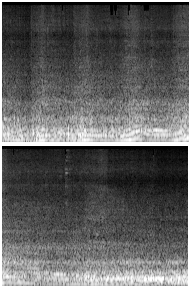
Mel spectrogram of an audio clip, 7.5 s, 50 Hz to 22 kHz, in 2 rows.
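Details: Honda Beat Street before repair, fuel pump pressure under 30 psi (spec 40–50 psi): revs climb hesitantly, then sag and hang without picking up cleanly. Engine bogging from low fuel pressure.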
